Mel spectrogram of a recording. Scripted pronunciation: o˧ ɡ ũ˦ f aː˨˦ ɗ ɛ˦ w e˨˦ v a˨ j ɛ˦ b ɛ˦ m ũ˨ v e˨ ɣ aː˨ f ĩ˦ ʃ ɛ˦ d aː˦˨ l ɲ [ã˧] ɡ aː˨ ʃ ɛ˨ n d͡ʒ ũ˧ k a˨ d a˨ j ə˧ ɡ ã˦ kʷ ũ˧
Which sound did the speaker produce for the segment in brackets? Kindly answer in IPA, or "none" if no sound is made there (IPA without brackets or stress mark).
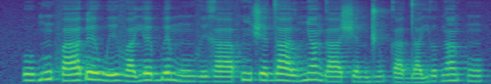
ã˦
